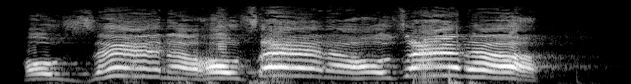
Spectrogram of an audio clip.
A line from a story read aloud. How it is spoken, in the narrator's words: they were hooping and hollering and saying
